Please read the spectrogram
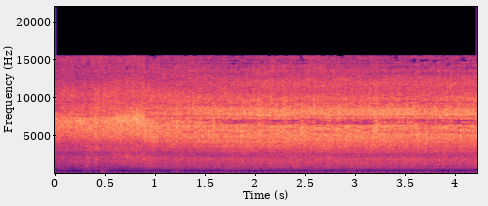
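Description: Rice snails and garlic frying in a pan, a steady sizzling hiss, over a steady low engine-like hum.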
